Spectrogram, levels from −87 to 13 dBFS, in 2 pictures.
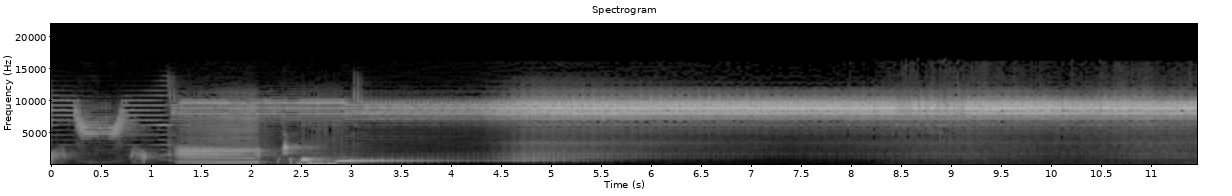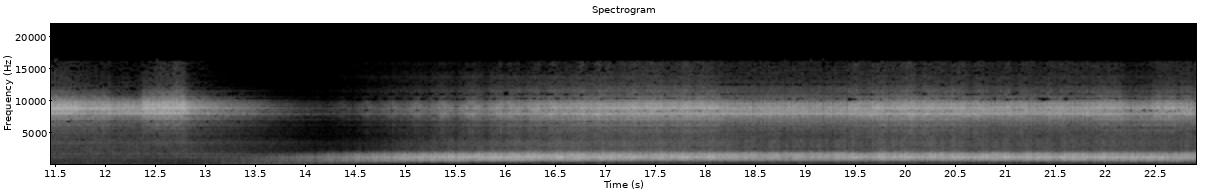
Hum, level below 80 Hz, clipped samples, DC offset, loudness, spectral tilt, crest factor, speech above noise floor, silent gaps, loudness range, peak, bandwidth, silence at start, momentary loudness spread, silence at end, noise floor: none; -76 dBFS; under 0.1%; under 0.1%; -16 LUFS; 2 dB/octave; 16 dB; 19 dB; none; 10 LU; -4 dBFS; 16.5 kHz; 0 s; 12 LU; 0 s; -44 dBFS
